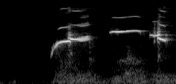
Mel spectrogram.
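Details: Oriental magpie-robin singing, as used to train captive birds' voices: a rising whistled slur, then a clear level high whistle and a short bright note.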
